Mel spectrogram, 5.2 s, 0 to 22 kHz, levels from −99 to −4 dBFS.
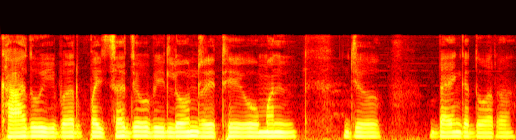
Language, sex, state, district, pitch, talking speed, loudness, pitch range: Chhattisgarhi, male, Chhattisgarh, Rajnandgaon, 115 Hz, 160 wpm, -15 LUFS, 115-120 Hz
